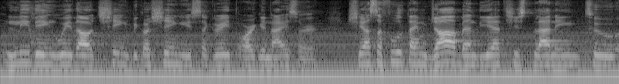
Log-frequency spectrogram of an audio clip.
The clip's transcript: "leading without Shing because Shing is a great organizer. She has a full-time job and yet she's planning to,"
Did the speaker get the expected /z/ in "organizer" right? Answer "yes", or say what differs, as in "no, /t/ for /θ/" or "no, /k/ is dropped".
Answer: no, /s/ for /z/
